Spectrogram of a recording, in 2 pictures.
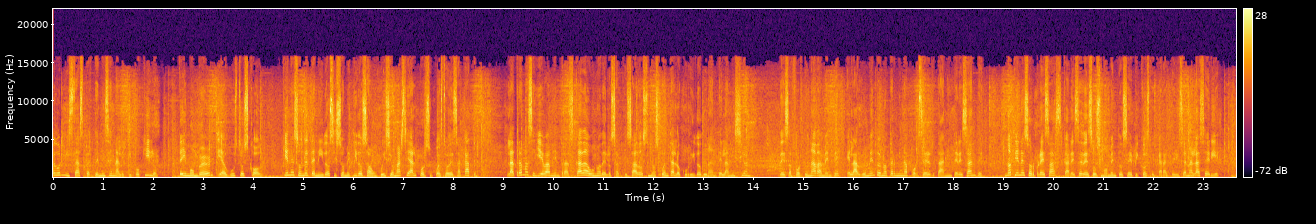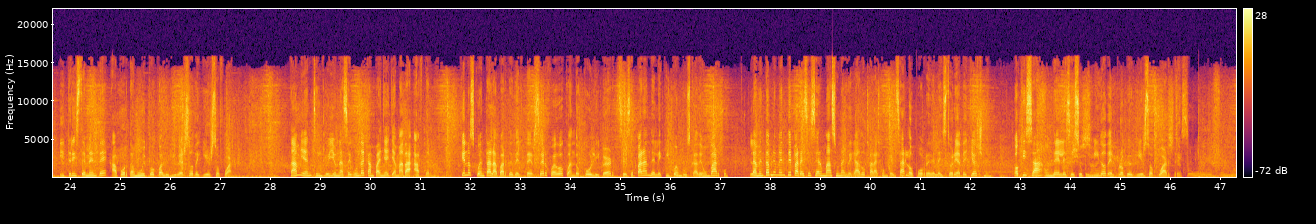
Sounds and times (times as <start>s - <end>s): Speech: 0.0s - 27.2s, 28.4s - 47.3s
Music: 0.0s - 47.3s.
